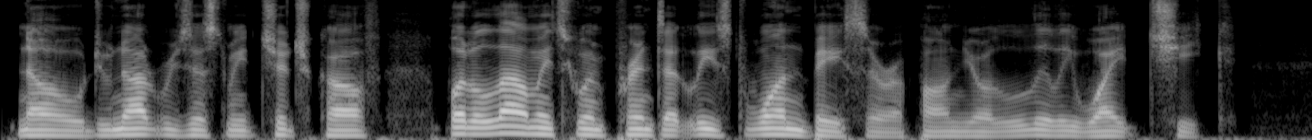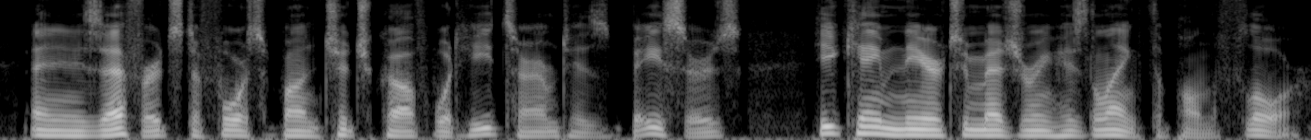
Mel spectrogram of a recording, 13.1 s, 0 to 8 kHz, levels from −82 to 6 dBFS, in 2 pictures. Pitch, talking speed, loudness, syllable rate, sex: 105 Hz, 195 wpm, -20 LUFS, 5.3 syllables/s, male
